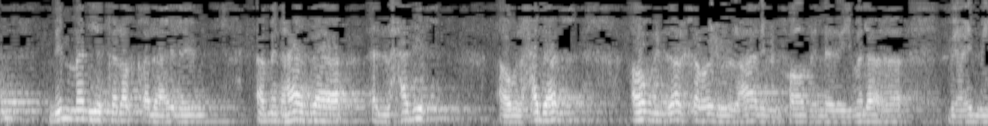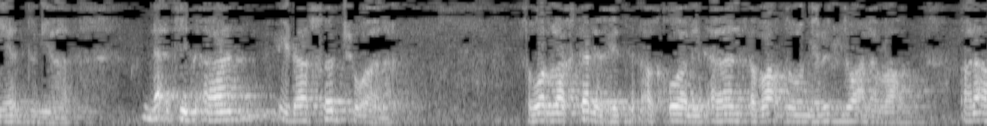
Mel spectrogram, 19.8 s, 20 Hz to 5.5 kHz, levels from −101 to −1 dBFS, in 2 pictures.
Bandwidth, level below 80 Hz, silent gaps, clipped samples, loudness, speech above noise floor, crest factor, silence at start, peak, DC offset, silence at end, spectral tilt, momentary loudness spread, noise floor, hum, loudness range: 5.4 kHz; -52 dBFS; none; under 0.1%; -17 LUFS; 24 dB; 18 dB; 0 s; 0 dBFS; under 0.1%; 0 s; -8.5 dB/octave; 15 LU; -40 dBFS; none; 6 LU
